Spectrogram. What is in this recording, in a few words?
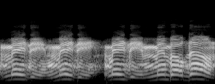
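"member down", English speech; Messages; Allied Flight; DCS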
